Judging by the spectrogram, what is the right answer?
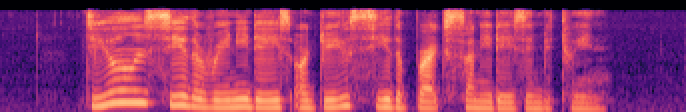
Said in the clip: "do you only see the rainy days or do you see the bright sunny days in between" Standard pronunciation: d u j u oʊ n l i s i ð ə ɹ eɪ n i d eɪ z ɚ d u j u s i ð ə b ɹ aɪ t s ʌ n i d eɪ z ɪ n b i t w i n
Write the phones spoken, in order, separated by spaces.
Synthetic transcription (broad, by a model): d u j u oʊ l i s i ð ə ɹ eɪ n i d eɪ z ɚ d u j u s i ð ə b ɹ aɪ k s ʌ n i d eɪ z ɪ n b i t w i n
